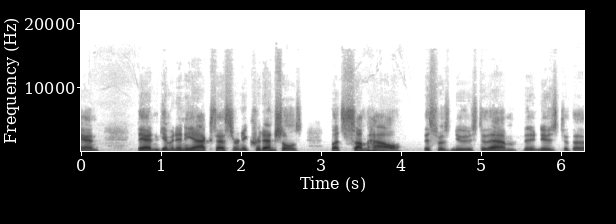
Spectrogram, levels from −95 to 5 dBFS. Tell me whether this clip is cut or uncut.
uncut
